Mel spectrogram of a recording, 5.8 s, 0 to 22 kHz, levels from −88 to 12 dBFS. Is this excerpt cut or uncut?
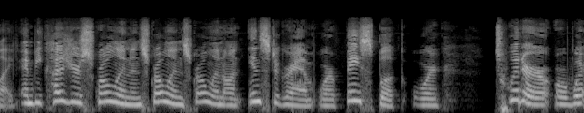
uncut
